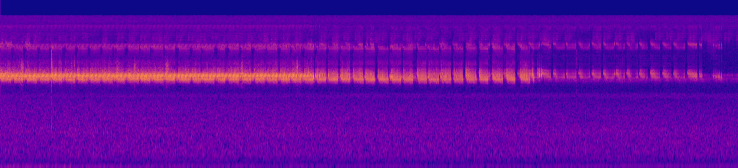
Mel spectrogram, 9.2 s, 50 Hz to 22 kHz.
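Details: Striped marsh-cricket (Pteronemobius lineolatus) in Maggia, Switzerland, 1 September 2023: a high continuous trill that turns into rapid pulsed chirps after four seconds, then fades into faster, quieter pulsing near the end.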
